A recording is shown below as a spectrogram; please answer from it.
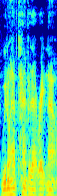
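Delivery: plain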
